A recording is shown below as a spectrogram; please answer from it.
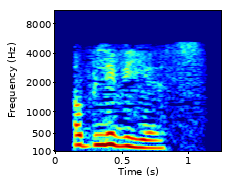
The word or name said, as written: oblivious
